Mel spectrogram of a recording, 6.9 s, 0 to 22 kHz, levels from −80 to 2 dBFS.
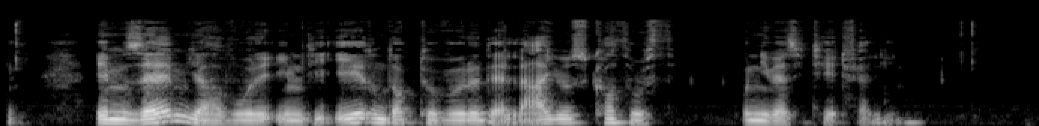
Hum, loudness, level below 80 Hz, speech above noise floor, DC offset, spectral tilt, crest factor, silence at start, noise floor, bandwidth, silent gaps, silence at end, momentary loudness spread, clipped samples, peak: none; -20 LUFS; -48 dBFS; 37 dB; under 0.1%; -6.5 dB/octave; 20 dB; 0.05 s; -56 dBFS; 11.5 kHz; none; 0.8 s; 18 LU; under 0.1%; 0 dBFS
